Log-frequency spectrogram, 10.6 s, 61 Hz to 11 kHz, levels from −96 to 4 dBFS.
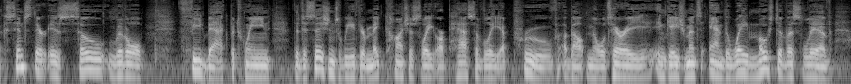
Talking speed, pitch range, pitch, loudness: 145 wpm, 100-125 Hz, 110 Hz, -23 LUFS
